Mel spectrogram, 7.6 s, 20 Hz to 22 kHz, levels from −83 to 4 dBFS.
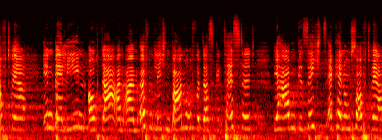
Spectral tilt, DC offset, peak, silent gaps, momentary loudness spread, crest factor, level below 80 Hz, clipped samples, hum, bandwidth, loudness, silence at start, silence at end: -3.5 dB/octave; under 0.1%; -8 dBFS; none; 12 LU; 18 dB; -44 dBFS; under 0.1%; none; 14 kHz; -23 LUFS; 0 s; 0 s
